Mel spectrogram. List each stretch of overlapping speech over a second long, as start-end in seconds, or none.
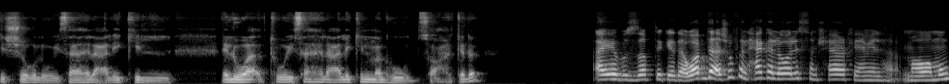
none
